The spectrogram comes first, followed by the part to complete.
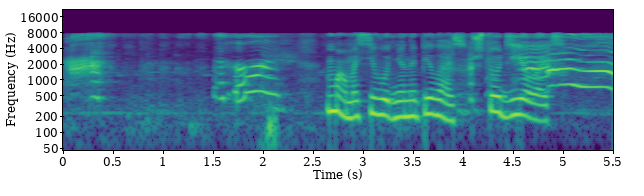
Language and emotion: Russian, neutral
